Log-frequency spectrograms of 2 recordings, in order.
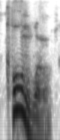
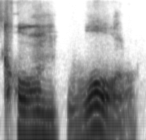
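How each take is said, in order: First: The second syllable sounds like 'wool'. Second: The second syllable sounds like 'wall'. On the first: The speaker calls it right. "But you pronounce it wool" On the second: The speaker calls it wrong. "reads as corn wall, W A L L"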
